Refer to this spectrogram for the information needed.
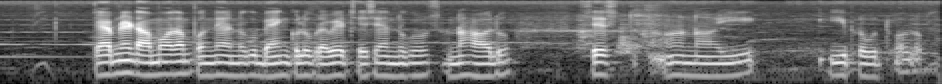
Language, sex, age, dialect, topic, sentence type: Telugu, male, 18-24, Southern, banking, statement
